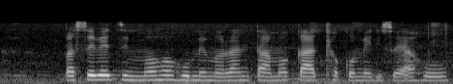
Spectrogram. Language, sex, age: Southern Sotho, female, 22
